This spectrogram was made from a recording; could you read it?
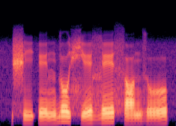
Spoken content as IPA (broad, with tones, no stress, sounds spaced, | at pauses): ʃ i˩ ʔ e˩ n d o˦˨ ɕ e˩˧˩ ɮ e˧˥ s ɒ˩ n z o˩˧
